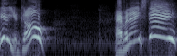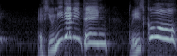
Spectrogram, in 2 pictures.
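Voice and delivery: very high, machine-like robotic service voice. Describing a restaurant robot that brings food, the speaker voices the robot: imitating a serving robot. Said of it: "And it brings you your food".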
